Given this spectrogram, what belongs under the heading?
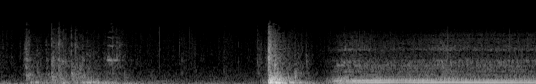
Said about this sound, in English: There's Barbara in the car. Hurry! Hurry! I've got the car started.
